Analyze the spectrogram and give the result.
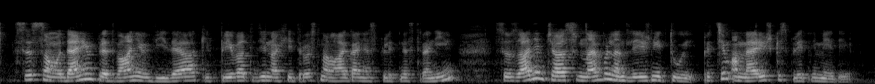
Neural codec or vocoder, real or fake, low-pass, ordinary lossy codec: none; real; 7.2 kHz; MP3, 48 kbps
